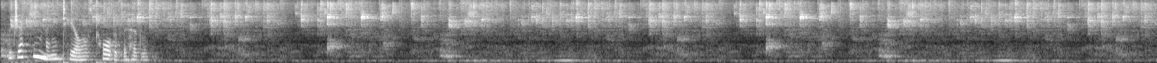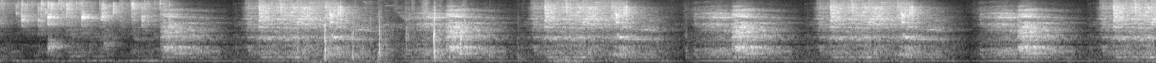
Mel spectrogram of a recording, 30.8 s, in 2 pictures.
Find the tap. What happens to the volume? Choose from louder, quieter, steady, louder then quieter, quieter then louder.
steady.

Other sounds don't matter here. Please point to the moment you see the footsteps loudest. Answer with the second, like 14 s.
21 s.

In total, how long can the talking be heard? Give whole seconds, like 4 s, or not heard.
2 s.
